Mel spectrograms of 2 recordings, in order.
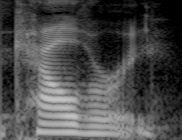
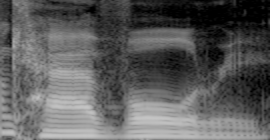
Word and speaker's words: cavalry: well cavalry cavalry a lot of people say calvary put the l in the wrong walk but it's cavalry right cavalry yeah that makes sense candidate candidate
